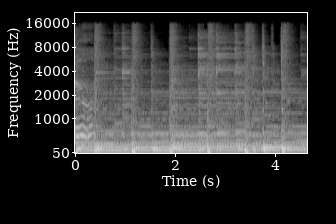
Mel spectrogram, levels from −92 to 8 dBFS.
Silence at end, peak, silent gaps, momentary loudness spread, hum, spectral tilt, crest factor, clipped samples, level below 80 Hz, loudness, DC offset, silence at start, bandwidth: 0 s; -4 dBFS; none; 4 LU; none; -6.5 dB/octave; 14 dB; under 0.1%; -26 dBFS; -19 LUFS; under 0.1%; 0 s; 16 kHz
